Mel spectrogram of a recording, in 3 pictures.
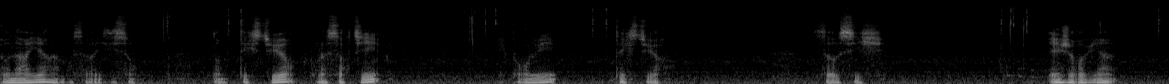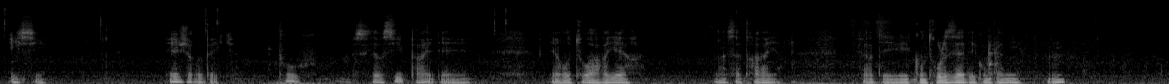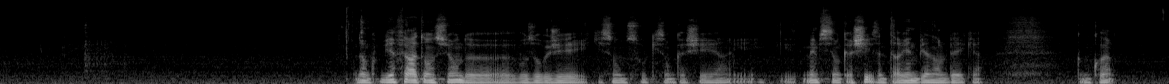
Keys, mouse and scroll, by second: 2.6 click, 5.1 click, 6.2 click, 10.2 click, 14.0 click, 14.9 scroll down 2, 16.9 click.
